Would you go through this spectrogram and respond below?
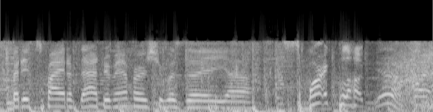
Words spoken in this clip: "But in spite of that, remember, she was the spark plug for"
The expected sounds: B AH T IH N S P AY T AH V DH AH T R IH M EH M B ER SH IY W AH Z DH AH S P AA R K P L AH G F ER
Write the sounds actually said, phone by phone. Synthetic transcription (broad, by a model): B AH T IH N S P AY T AH V DH AH T R IH M EH M B ER SH IY W AH Z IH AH S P AA R K B L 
